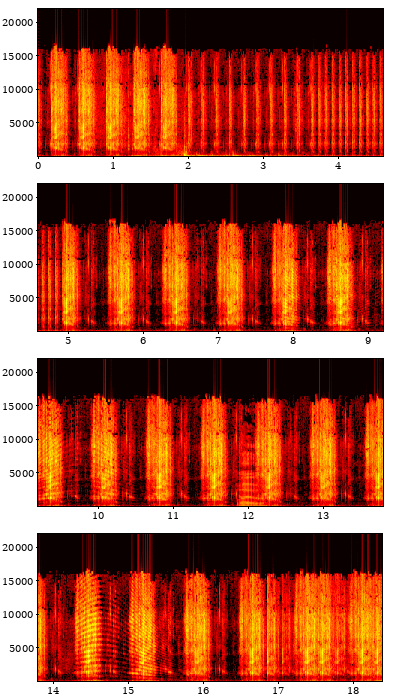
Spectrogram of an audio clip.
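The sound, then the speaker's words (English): Loud, crisp crunches of chips being eaten repeat in a rapid, echoing rhythm, each bite smeared into a trailing delay effect that stutters on steadily, bright with no talking over it. “It's a crazy delay.”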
